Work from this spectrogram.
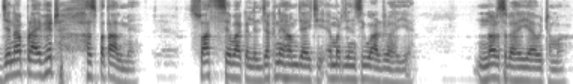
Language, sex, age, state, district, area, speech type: Maithili, male, 45-60, Bihar, Muzaffarpur, urban, spontaneous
